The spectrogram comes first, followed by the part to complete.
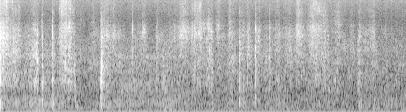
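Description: Very faint rustling and light ticks of paper journaling cards being handled and leafed through, with a sharper tick at the start and another about a second in.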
